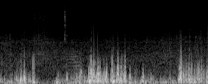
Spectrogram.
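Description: Gusts of wind buffeting the microphone in uneven surges, with the paper wrapping under the fish rustling as it is blown up.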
